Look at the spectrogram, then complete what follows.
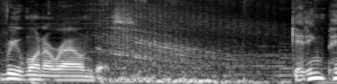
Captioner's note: electricity whirring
